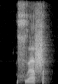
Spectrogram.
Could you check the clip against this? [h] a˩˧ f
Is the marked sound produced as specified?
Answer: no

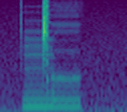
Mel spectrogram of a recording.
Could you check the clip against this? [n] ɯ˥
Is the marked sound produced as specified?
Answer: no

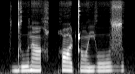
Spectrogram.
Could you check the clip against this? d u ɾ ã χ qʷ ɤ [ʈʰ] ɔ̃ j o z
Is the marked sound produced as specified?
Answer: no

